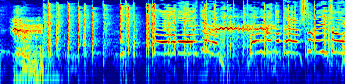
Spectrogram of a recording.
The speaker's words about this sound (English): Look out for that horse, boss! He's coming for you! Get him back! Get him back! He'll kill me!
